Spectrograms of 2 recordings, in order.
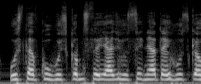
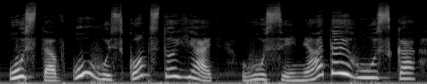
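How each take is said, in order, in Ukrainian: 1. Вимовляється дуже швидко. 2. Вимовляється спокійно, повільно. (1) "І дуже швидко" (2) "Спочатку будемо вимовляти спокійно, не спіша"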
